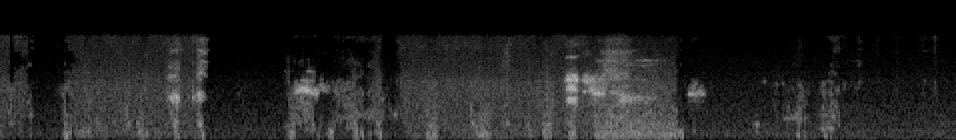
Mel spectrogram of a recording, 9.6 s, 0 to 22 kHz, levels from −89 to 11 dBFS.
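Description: From 0.09 to 0.69 s, 2.06 to 4.04 s, and 6.78 s to the end, the speech dips and breaks up. It falls by roughly 15, 20, then 25 dB. This is likely speech suppressed in double talk. The echo canceller mistook overlapping talk for echo.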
